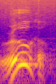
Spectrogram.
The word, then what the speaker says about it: Rugal: a Rugal Alonzo k Rugal Rugal rhymes with google yeah well let's have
